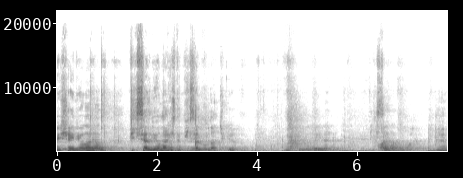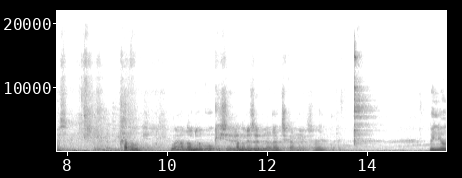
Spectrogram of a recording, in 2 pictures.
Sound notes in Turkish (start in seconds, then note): 5.4 homurdanır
